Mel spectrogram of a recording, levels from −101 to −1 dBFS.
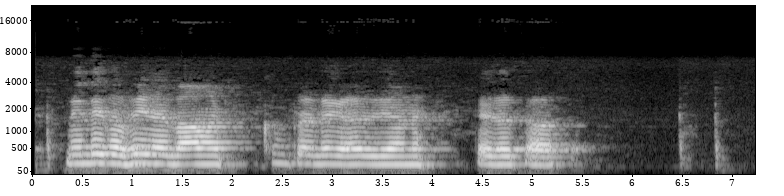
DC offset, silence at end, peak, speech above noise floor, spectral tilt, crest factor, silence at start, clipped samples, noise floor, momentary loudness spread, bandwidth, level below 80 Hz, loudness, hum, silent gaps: under 0.1%; 0.35 s; -2 dBFS; 53 dB; -9.5 dB/octave; 16 dB; 0.15 s; under 0.1%; -69 dBFS; 18 LU; 5.8 kHz; -56 dBFS; -17 LUFS; none; none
